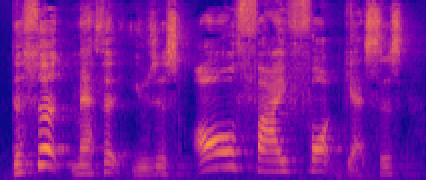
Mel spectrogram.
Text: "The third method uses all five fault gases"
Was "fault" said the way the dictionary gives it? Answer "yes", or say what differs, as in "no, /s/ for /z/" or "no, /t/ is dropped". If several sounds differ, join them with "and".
no, /l/ is dropped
